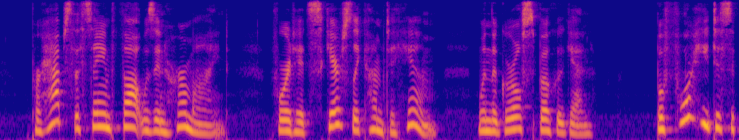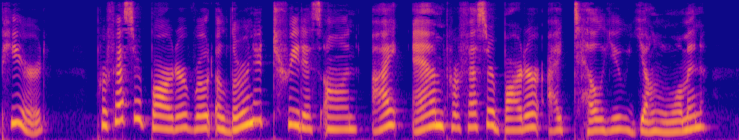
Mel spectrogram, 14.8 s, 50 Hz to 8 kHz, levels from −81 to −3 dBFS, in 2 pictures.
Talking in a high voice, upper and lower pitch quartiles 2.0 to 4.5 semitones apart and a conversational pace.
No: high, 215 Hz; average, 5.3 semitones; average, 160 wpm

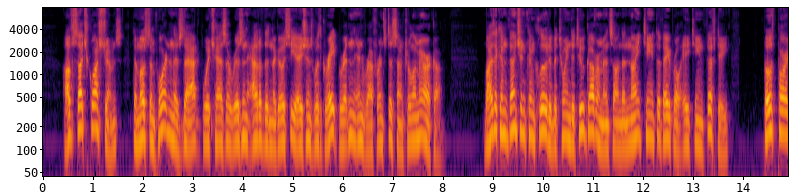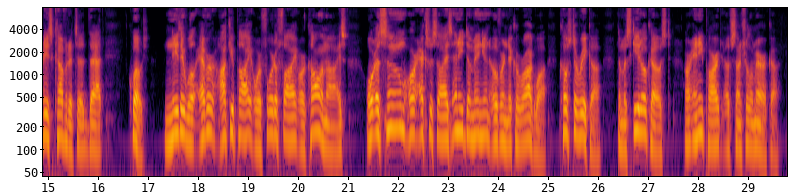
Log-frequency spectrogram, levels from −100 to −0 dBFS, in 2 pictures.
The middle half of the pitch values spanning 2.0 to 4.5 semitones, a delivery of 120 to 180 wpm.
No: average, 5.1 semitones; slow, 135 wpm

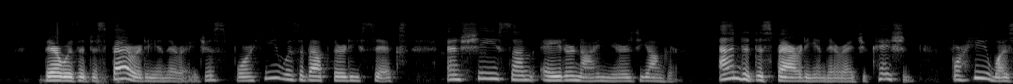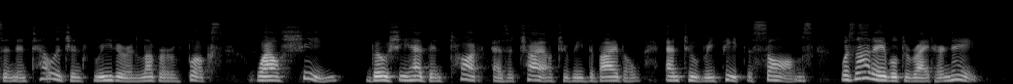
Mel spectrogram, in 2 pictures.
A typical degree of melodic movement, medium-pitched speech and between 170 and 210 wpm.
Yes: average, 4.1 semitones; medium, 180 Hz; average, 185 wpm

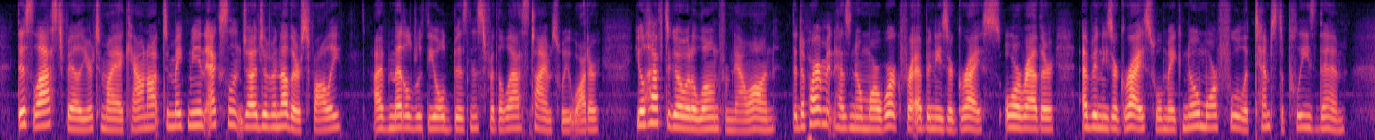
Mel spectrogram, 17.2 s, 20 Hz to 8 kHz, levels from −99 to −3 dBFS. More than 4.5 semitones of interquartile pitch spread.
No: average, 2.9 semitones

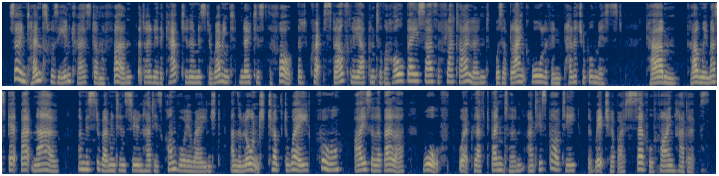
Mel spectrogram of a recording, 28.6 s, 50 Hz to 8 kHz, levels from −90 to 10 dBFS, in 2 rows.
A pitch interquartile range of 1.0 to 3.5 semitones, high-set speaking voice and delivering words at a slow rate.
No: average, 2.9 semitones; high, 195 Hz; average, 155 wpm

